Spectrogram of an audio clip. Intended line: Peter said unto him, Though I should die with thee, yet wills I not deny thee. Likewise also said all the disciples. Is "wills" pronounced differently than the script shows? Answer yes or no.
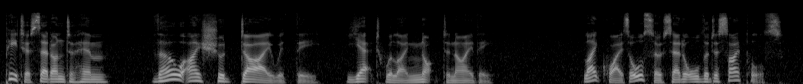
yes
